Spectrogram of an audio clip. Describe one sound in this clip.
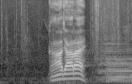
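An elderly man speaks.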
